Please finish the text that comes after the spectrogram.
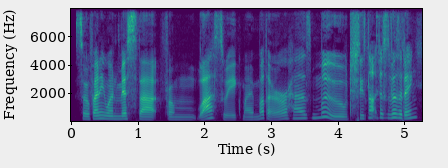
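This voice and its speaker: A young adult woman co-hosting a podcast with her mother, talking in quick, animated, laughing banter. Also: mid-range voice, dry recording. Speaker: podcast co-host. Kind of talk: casual chat.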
